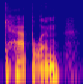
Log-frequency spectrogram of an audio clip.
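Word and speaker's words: Cappelen: Sebastian told me they pronounce it Kaplan, which is Danish because Sebastian is from Denmark and we played today.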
